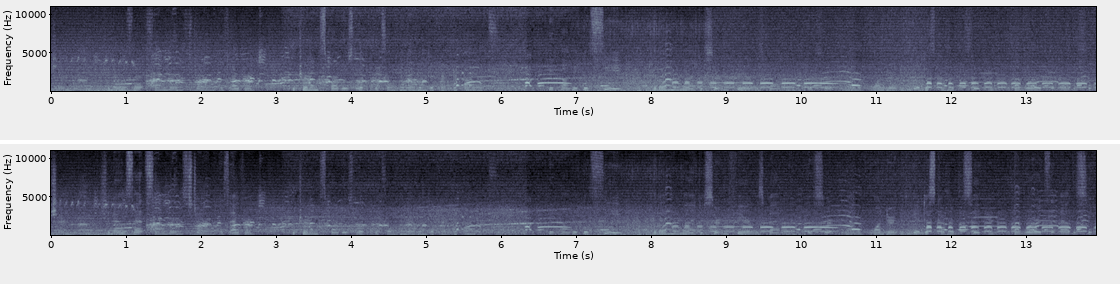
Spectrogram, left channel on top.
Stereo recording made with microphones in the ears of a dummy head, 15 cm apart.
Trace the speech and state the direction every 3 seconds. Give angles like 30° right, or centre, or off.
50° right, 50° left, 20° left, 40° right, 50° right.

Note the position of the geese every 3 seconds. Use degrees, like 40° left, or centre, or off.
centre, 30° left, 20° left, centre, 20° right.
